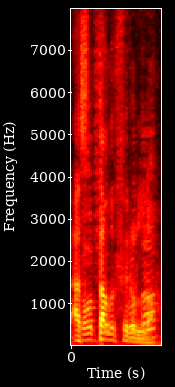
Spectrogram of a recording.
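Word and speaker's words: أستغفر الله: এই বিষয়টি আমরা কিন্তু লক্ষ্য রাখি না, সম্মানিত গ দিয়ে হবে আস্তাগফিরুল্লাহ, জি আস্তাগফিরুল্লাহ গ দিয়ে উচ্চারণ করতে হবে। এখানে অনেকেরই ক হয়ে যায়, মানে গাইন হবে, গাইন আস্তাগফিরুল্লাহ, গাইন যেহেতু কাপ যেন না হয় বসতে সমস্যা হতে পারে, আমি এই জন্য গ বলে দিলাম, জি গ যেন হয়, আরবি যারা বোঝেন গাইন যেন হয়, কোনো অবস্থায় যেন কাপ অথবা ক না হয়ে যায়।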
